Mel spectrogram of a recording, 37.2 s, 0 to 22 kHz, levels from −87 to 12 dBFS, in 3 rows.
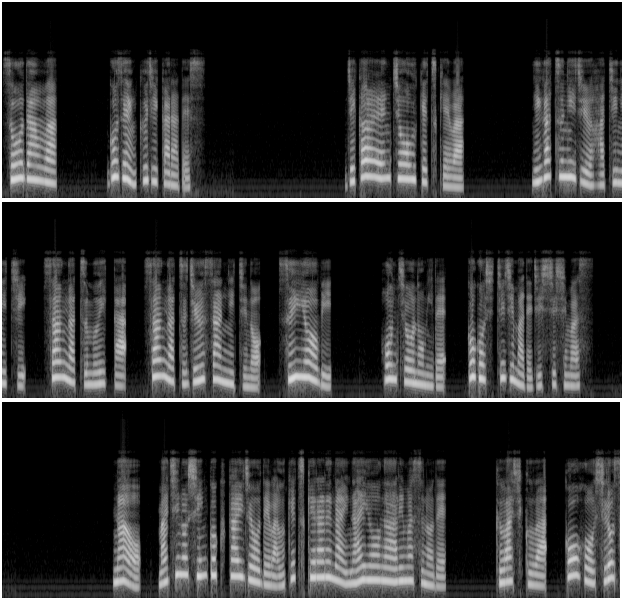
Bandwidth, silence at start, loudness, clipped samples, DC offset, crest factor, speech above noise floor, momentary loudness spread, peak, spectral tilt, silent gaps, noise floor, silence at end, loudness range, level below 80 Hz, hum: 8 kHz; 0.15 s; -14 LUFS; under 0.1%; under 0.1%; 14 dB; 56 dB; 12 LU; 0 dBFS; -5 dB/octave; none; -69 dBFS; 0 s; 8 LU; -62 dBFS; none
